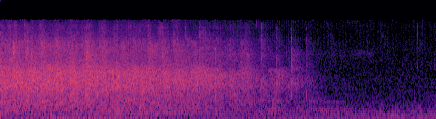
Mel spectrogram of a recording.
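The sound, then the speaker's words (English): An audience applauds the Lily Kai Dance Company after its dance performance at a ceremony, a dense crackle of many hands clapping that holds steady and loud for about five seconds, then thins and fades away. “Okay, one more round of applause for the Lily Kai Dance Company.”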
